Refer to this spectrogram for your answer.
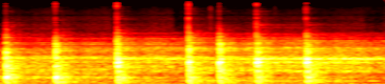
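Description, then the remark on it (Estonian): Seven sharp knocks on a heavy Ahja Moodulahi modular stove block from Põlvamaa, Estonia, which has a lot of iron inside and looks like concrete. The knocks come at an uneven pace, each a hard, dull clunk with a brief ringing tail, with no voices around them. “Et pigem ta ikka kolksub, jah.”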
